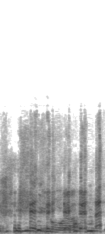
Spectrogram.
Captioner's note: laughter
